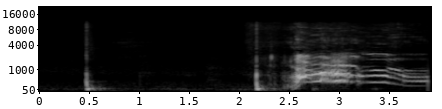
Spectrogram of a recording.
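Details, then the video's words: Talking Alaskan Malamute Sherpa, indoors, apparently telling its owner it is hungry: two sharp knocks, then a sustained harmonic howl-like woo lasting over a second, bending up and down before leveling off. "You'll never get bored living with a Talking Malamute"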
